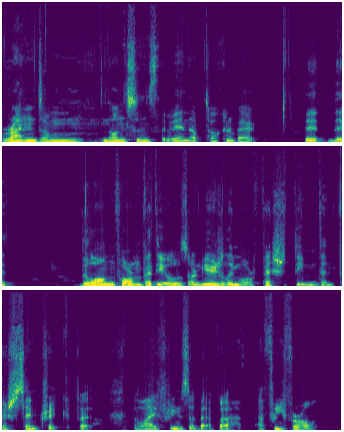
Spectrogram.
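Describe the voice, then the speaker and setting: A man with a Scottish accent speaks at a moderate pace, his pitch fairly low with ordinary variation. The sound is dry and close, with no echo. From Scotland. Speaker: fishkeeping content creator. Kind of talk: casual chat. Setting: live stream video call.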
